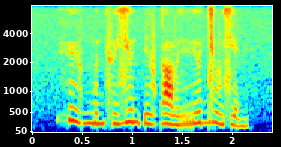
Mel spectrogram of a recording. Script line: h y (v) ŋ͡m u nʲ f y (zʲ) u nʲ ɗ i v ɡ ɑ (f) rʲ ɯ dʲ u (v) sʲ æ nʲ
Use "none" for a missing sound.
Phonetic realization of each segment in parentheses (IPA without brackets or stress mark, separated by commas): v, zʲ, v, v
